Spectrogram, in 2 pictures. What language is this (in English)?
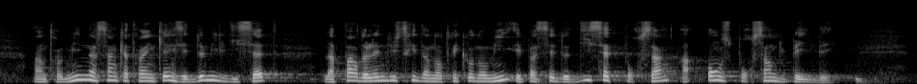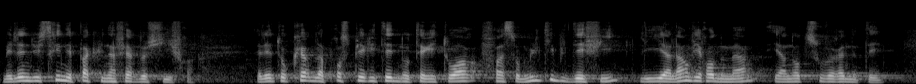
French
